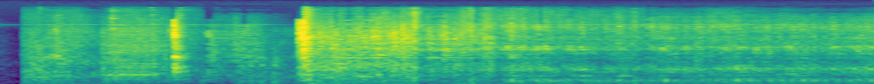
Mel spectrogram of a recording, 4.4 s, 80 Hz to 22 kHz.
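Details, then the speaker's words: Newly built twin-supercharged 350 V8, first runs with the superchargers off and a base engine that won't idle properly: it cranks, catches and settles to a busy idle with fast, light clicking and clacking. Loose valve lash is suspected. "i can't really tell what the rpm's at but it sounds like there's something not right in there yeah i hear it clicking and clacking them"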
